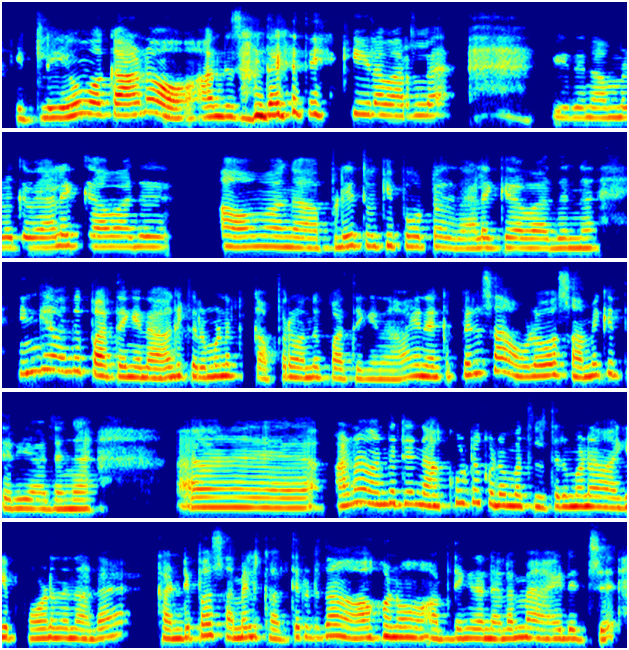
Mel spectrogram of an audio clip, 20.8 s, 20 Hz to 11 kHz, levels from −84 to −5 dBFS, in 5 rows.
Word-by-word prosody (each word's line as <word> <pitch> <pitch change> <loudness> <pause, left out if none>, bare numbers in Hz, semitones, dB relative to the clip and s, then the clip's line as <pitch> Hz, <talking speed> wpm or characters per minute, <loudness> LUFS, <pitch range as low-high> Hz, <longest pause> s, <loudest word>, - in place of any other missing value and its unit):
இட்லியும் 220 - +2
வொ 285 - +7
காணோம். 270 -4 +6 0.2
அந்த 240 0 +3
சந்தேகத்தையும் 275 +1 +4
கீழ 285 -2 0
வரல. 260 +1 -2 0.9
இது 220 0 -6
நம்மளுக்கு 225 +1 -2
வேலைக்கு 255 +2 -2
ஆவாது. 235 0 -2 0.5
ஆமாங்க. 235 0 -1
அப்பிடியே 230 +4 -2
தூக்கி 250 0 -3
போட்டேன். 235 0 -3
அது 215 - -7
வேலைக்கு 215 +2 -3
ஆவாதுன்னு. 210 0 -2 0.4
இங்க 355 +4 -1
வந்து 360 0 -3
பார்த்தீங்கன்னா, 235 -4 +3 0.2
திருமணத்துக்கு 250 +2 0
அப்பறம் 235 -2 -2
வந்து 225 0 -2
பார்த்தீங்கன்னா. 190 -2 -4 0.2
எனக்கு 240 0 +2
பெருசா 310 +5 0
அவ்வளவா 250 +2 +2
சமைக்க 255 +6 +1
தெரியாதுங்க. 195 -1 0 0.7
அ - - 0 1.0
ஆனா 265 +6 +2
வந்துட்டு 295 0 -1
நான் 250 -1 +2
கூட்டு 320 0 -3
குடும்பத்தில 250 -3 +1
திருமணம் 240 -1 +3
ஆகி 220 +1 +1 0.2
போனதுனால, 205 -1 +1 0.4
கண்டிப்பா 210 +5 +1
சமையல் 225 +1 0
கத்துக்கிட்டு 220 +4 -4
தான் 255 -3 +3
ஆகணும், 225 0 +2
அப்பிடிங்கிற 200 +1 -1
நிலம 210 +3 +1
ஆயீடுச்சு. 190 -1 -2
230 Hz, 135 wpm, -22 LUFS, 210-255 Hz, 1.0 s, வொ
